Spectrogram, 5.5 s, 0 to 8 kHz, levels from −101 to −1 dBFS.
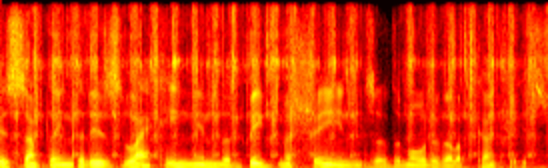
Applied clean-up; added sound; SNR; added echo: none; Rattle / Glass; 10 dB; none.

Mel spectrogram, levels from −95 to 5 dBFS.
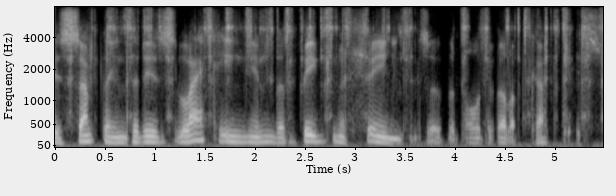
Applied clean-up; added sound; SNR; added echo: neural diffusion model UNIVERSE++.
